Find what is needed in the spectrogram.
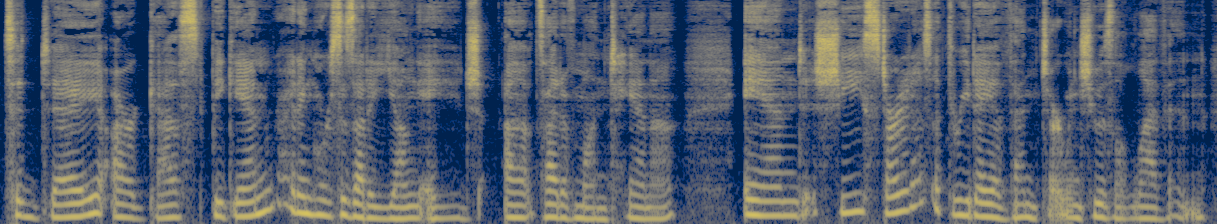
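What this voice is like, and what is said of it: Hoarse, strained voice. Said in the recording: “I am obviously losing my voice,”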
